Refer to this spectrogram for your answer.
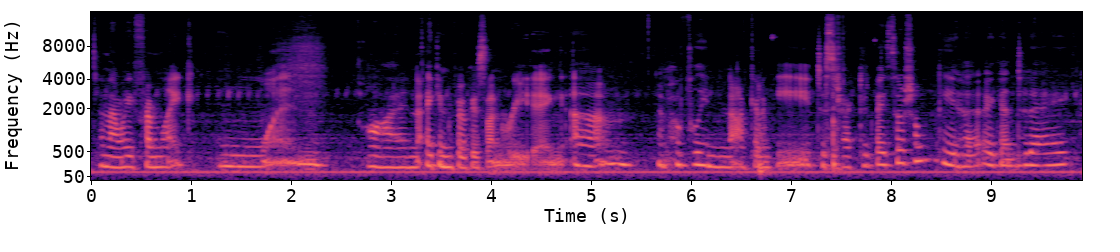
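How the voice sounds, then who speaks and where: The voice is quiet and fairly slow, with audible room echo. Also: woman. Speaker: book vlogger. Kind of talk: casual vlog. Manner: quiet in the mornings; low energy in the morning.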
